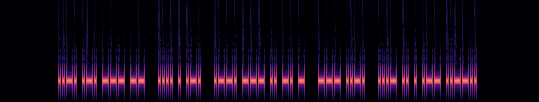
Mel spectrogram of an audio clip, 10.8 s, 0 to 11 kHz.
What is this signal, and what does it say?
Morse code, heard as a keyed tone, about 30 wpm, 700 Hz. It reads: FROM HER POINT OF VIEW?
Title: Sentences from Top 1000 Words - Review Part 6 - 30wpm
